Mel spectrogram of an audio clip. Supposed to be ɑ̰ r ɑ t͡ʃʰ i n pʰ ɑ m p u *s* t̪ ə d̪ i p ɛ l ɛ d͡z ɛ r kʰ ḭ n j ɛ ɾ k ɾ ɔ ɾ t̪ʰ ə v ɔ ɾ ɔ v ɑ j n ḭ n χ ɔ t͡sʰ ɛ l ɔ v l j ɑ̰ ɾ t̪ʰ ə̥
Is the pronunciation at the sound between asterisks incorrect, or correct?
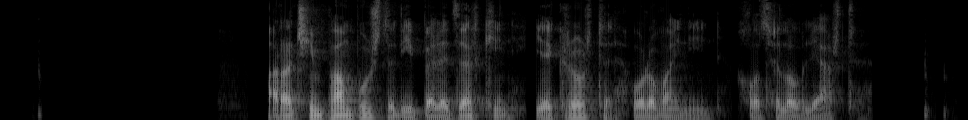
incorrect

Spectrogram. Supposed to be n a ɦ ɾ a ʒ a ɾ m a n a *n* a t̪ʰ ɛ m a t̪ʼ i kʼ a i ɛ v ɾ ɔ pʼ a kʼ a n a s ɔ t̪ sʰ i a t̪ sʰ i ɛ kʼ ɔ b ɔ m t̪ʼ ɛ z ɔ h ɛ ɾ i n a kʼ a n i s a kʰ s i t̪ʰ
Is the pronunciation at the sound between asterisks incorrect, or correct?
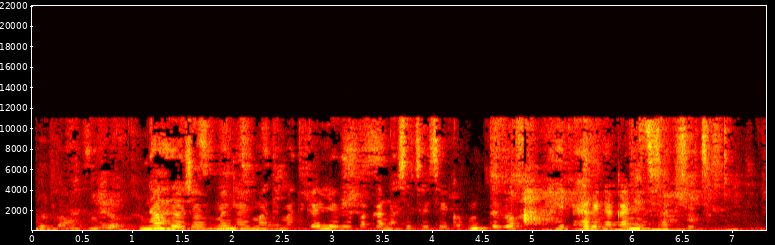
incorrect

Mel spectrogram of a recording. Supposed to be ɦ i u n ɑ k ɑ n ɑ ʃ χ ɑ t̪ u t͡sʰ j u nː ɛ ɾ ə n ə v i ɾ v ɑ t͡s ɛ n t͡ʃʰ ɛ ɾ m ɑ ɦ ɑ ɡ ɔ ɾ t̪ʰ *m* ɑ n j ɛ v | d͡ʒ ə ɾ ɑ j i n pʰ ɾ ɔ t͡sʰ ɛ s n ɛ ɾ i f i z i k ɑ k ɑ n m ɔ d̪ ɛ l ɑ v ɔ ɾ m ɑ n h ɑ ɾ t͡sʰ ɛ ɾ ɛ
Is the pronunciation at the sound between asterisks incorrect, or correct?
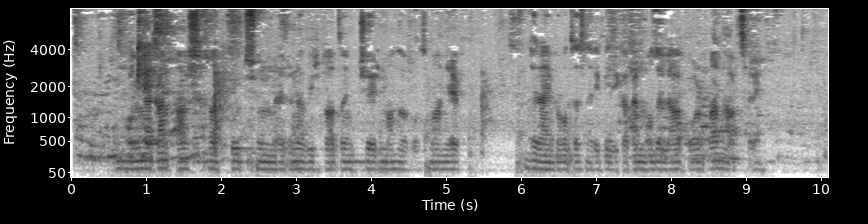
correct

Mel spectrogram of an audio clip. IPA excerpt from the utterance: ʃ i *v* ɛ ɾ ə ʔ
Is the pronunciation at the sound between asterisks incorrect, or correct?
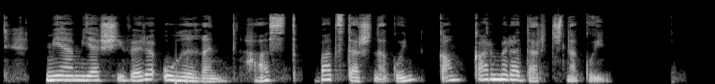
correct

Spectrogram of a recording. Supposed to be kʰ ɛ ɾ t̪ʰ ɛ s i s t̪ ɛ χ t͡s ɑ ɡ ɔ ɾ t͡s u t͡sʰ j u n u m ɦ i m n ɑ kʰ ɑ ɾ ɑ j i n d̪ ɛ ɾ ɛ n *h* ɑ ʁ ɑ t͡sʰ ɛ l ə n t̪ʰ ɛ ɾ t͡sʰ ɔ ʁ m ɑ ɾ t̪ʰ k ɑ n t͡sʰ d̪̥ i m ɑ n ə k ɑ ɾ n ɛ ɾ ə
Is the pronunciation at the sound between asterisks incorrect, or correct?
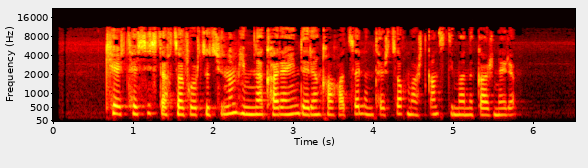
incorrect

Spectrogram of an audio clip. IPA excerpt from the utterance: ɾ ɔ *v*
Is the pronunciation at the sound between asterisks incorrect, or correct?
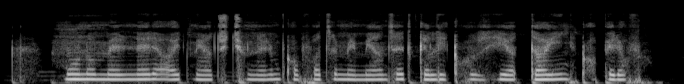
correct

